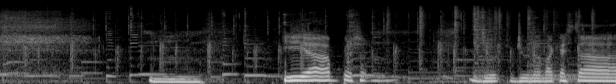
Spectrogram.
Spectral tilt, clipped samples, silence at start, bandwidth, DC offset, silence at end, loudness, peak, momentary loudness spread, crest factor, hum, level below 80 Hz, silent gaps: -7 dB/octave; under 0.1%; 0 s; 15.5 kHz; under 0.1%; 0 s; -21 LUFS; -6 dBFS; 20 LU; 16 dB; none; -50 dBFS; none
